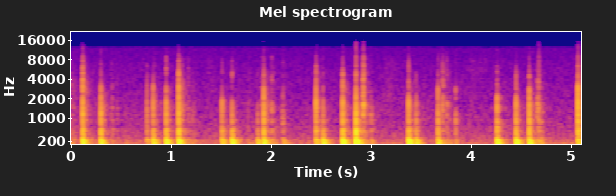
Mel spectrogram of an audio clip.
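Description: Fingertips with long nails tap the cover of a closed beige hardcover book with paper-covered board, lying flat on a faux-fur rug. About twenty soft, dull taps come in irregular clusters, each a short low thud with a faint bright click on top that dies away almost at once.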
